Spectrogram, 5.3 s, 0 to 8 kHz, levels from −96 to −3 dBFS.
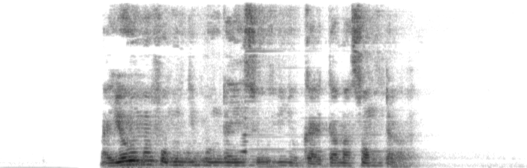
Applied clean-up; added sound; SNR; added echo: neural mask model DeepFilterNet 3.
